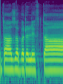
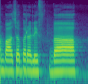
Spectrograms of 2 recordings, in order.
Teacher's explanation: الف مدہ کی آواز ساری باہر نکل جاتی ہے، جس کی وجہ سے الف مدہ باریک پڑا جاتا ہے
